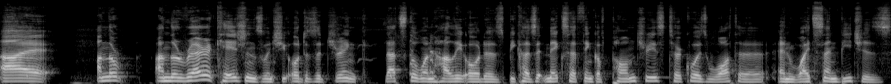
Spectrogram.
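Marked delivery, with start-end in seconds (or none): 1.0-8.9 put-on Austrian accent. Reading a passage aloud before talking about it, in Arnold voice with Austrian accent. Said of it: "I'm going to read it in Arnold voice".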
